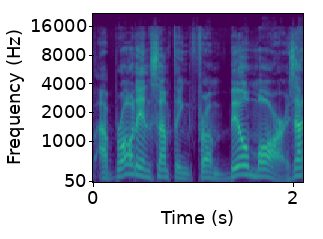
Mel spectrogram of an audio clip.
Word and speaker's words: Bill Maher: I I brought in something from Bill Maher. Is that how you say his name? Logan. Bill Maher.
